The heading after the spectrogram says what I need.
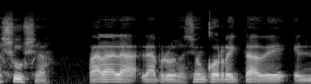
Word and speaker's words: Xuxa: en español porque y la pronunciación de la x en español es suxo se leería y acá dice se lee se pronuncia suya para la producción correcta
